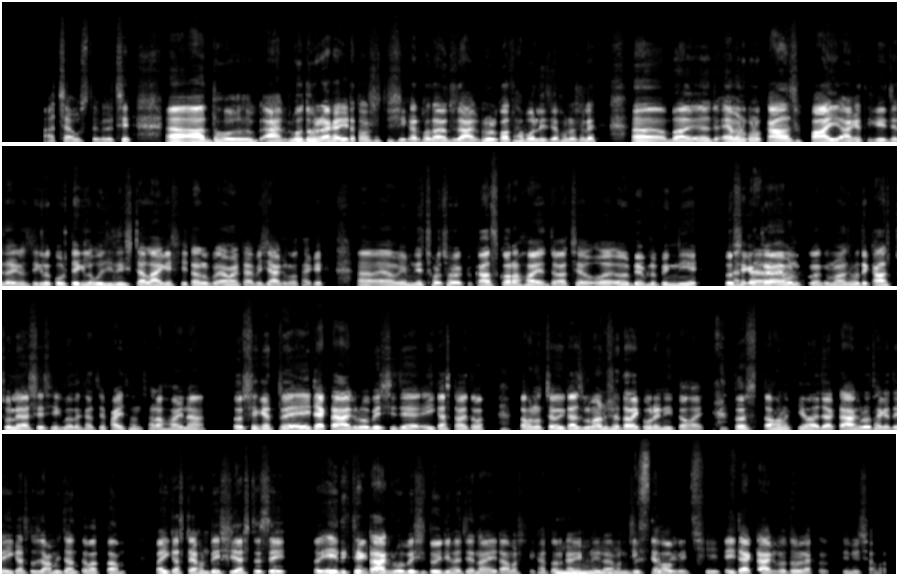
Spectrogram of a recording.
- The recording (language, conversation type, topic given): Bengali, podcast, নতুন কিছু শেখা শুরু করার ধাপগুলো কীভাবে ঠিক করেন?
- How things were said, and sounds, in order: in English: "python"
